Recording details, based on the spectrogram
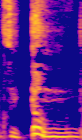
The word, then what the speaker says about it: OxyContin: Like, I guess you are still making that N sound. – Yeah. – Like, OxyContin.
